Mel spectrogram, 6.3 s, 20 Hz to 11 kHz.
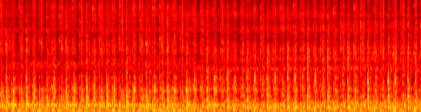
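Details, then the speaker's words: Aged LG 8.5 kg top-loading washing machine on spin: a harsh, rapid grinding rumble about three times a second, like a rice mill, with excessive wobble; the drum's spider arm has broken and the tub runs loose. "tadi sumber permasalahan dari mesin cuci uploading LG yang mengalami berisiknya saat Spin seperti ini sangat bisik"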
